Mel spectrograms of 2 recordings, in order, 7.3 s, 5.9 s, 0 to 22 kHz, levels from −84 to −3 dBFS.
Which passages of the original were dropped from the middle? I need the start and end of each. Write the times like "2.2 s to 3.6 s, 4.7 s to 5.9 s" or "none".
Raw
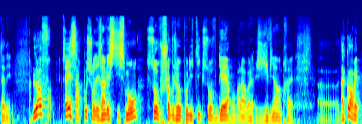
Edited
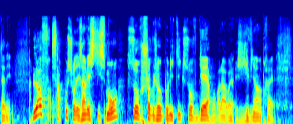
1.0 s to 1.4 s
